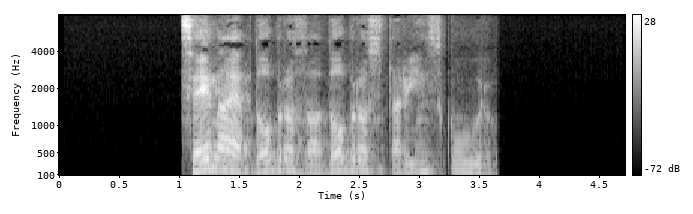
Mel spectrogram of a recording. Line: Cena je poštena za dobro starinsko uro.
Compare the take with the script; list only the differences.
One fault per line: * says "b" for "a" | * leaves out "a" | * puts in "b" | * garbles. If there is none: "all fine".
* says "dobro" for "poštena"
